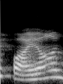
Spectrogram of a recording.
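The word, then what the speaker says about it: Fajans: फान रूल्स फान रूल्स फान के स्पेलिंग देखिए आप एफ ए जे ए एन एस यहां जे साइलेंट है इसे फया रूप पढ़ा जा रहा है ठीक है स्टार्ट करते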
